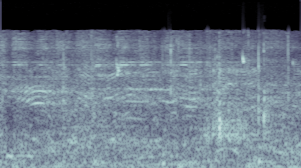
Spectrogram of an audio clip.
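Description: Basketballs bouncing on a hardwood court, scattered knocks with one sharper bang about a second and a half in, over the echoing murmur of talk and music in a large arena.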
